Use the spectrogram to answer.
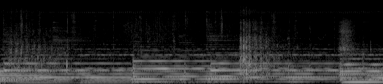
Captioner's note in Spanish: Relinchos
